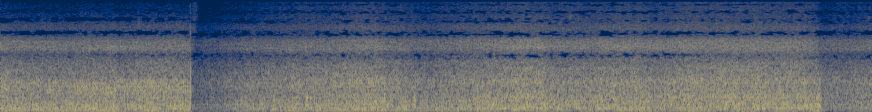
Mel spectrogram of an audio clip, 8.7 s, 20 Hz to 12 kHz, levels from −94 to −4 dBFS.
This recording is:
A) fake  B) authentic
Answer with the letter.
A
